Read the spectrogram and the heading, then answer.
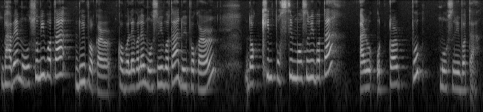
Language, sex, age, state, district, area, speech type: Assamese, female, 18-30, Assam, Sivasagar, urban, spontaneous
